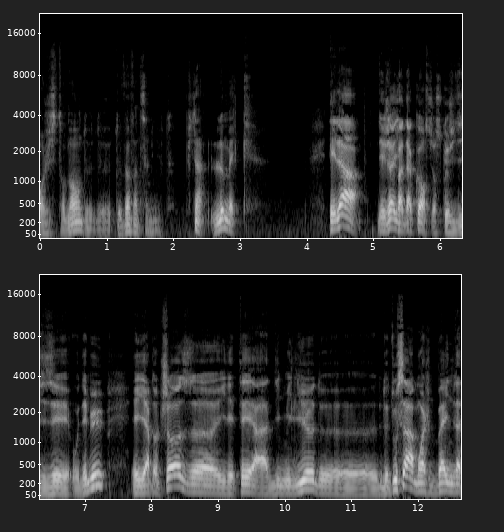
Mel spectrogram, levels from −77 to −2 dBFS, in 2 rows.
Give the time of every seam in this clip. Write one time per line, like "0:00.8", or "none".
0:02.1
0:05.4
0:08.0
0:11.4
